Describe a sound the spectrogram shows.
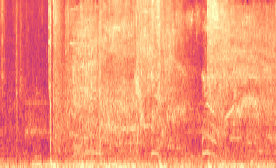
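A monster snarls and growls up close.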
